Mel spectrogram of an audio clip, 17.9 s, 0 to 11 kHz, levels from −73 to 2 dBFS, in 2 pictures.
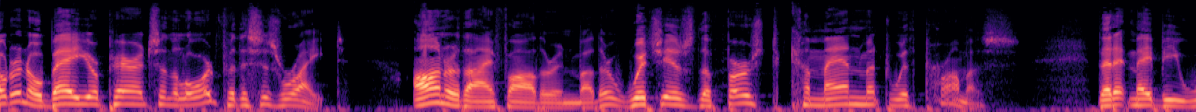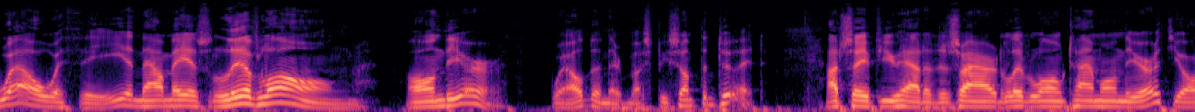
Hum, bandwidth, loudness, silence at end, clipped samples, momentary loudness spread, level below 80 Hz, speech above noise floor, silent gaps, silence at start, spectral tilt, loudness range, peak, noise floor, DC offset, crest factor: none; 10 kHz; -18 LUFS; 0 s; under 0.1%; 13 LU; -38 dBFS; 29 dB; none; 0 s; -7 dB/octave; 5 LU; 0 dBFS; -47 dBFS; under 0.1%; 18 dB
